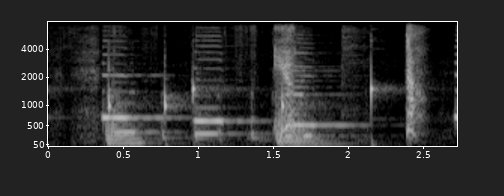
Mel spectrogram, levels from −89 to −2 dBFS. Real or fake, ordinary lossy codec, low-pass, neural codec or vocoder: real; Opus, 32 kbps; 7.2 kHz; none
